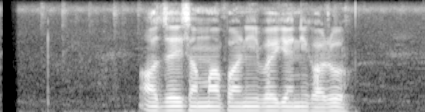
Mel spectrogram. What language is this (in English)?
Nepali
